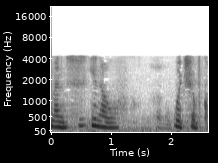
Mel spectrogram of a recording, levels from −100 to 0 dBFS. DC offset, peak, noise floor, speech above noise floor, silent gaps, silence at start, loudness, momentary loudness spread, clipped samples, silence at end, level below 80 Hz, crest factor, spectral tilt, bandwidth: under 0.1%; -10 dBFS; -43 dBFS; 22 dB; none; 0 s; -23 LUFS; 21 LU; under 0.1%; 0 s; -48 dBFS; 12 dB; -11 dB/octave; 4.5 kHz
